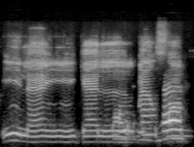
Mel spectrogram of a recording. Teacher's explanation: Ba tu lagi rendah. Lentangkan lagi. Jangan terpengaruh dengan sad.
